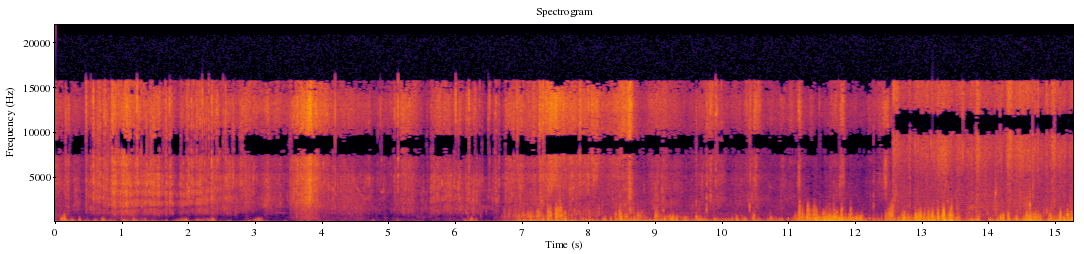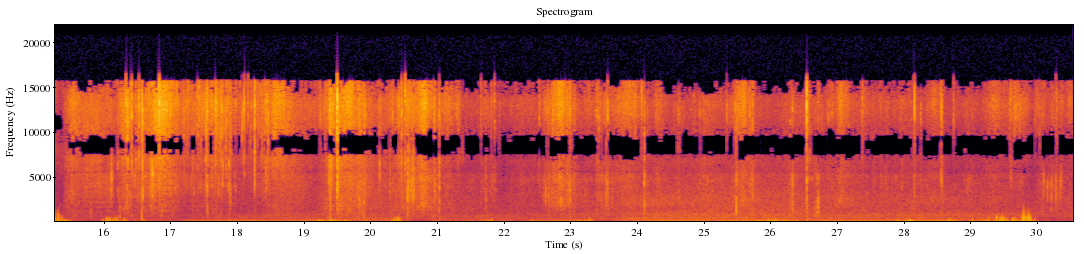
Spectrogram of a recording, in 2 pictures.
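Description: Gusty wind buffeting the microphone, a loud uneven rumble that rises and falls from about seven seconds in. Before it, quieter rustling with light clicks.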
